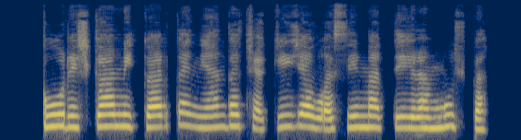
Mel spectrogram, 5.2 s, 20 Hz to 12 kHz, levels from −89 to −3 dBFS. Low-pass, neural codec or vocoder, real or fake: 10.8 kHz; codec, 44.1 kHz, 2.6 kbps, DAC; fake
